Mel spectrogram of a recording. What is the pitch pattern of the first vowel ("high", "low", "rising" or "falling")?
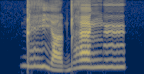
high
